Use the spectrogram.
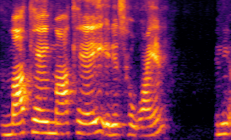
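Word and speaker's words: Makemake: talked about pluto there's also aeris that is pronounced mache mache it is hawaiian and the other one is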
